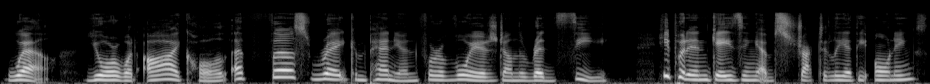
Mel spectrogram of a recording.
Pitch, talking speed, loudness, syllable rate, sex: 205 Hz, 155 wpm, -18 LUFS, 3.9 syllables/s, female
